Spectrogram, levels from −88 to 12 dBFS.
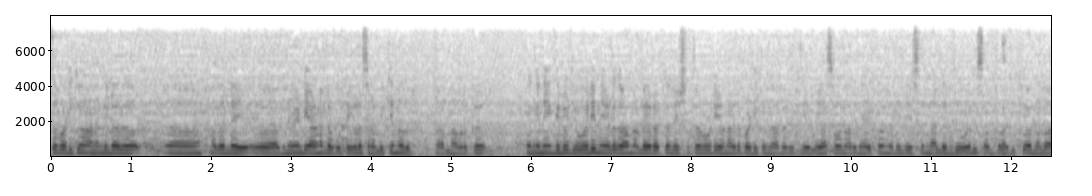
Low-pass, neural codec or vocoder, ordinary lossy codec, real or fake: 7.2 kHz; codec, 16 kHz, 16 kbps, FunCodec, trained on Chinese and English, 50 frames a second; none; fake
